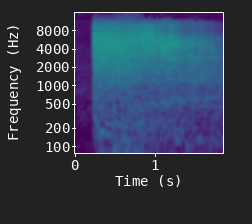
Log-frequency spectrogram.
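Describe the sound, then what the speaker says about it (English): Glass shattering in Resident Evil 3: Nemesis, a sudden loud crash that spreads into a long, dense spray of falling shards and debris lasting well over a second, with no voices. "you hear some glass breaking and you're thinking, great, more zombies"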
